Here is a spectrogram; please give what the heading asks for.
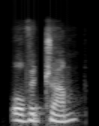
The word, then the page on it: overtrump: Indian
